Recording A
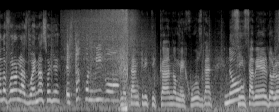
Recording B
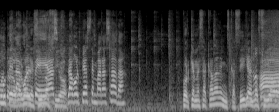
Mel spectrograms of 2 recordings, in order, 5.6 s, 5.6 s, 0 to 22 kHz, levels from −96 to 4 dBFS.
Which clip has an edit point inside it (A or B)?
A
